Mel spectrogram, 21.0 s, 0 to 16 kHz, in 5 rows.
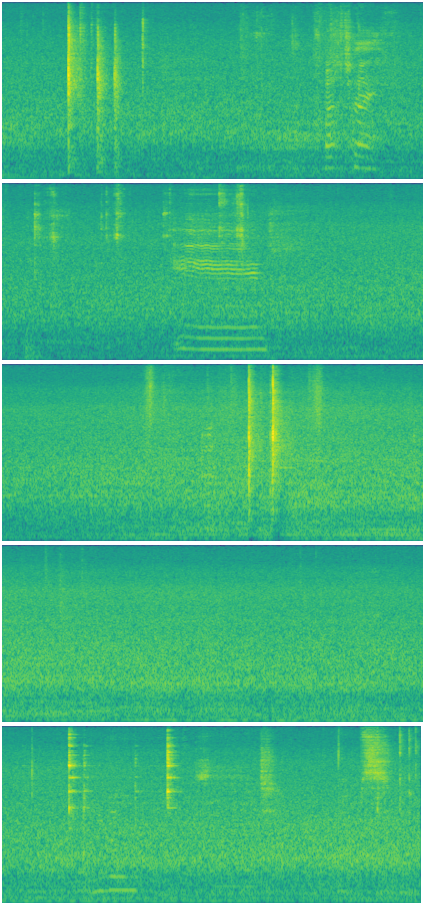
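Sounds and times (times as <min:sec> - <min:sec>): traffic noise: 0:00.0 - 0:21.0
kitchenware clinking: 0:17.5 - 0:19.0.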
